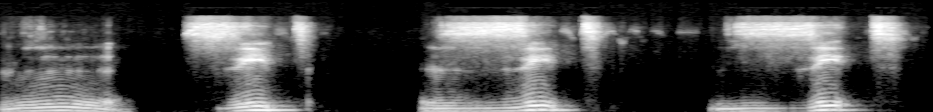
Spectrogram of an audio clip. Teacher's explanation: fácilmente Como zit así pero vibrante esa esa Z verdad decíamos Esta es una s vibrante realmente nosotros la vemos como una Z escrita pero en el sonido no es una Z es una zit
